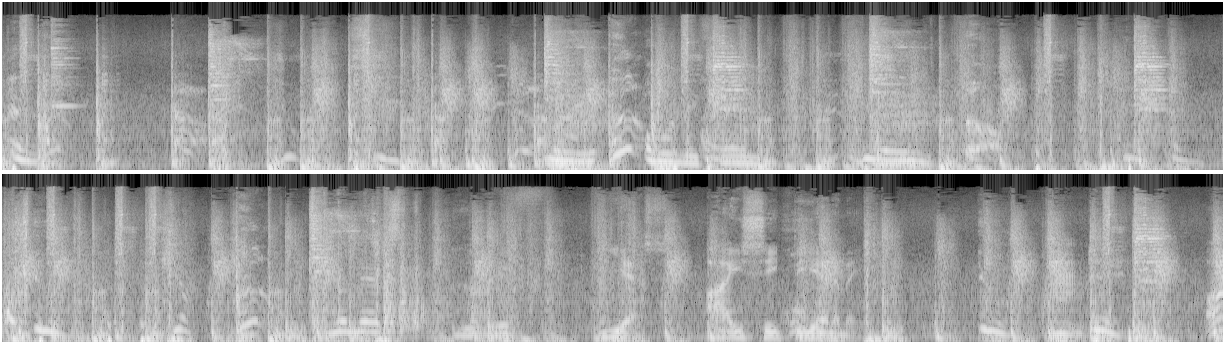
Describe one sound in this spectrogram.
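Swords clash and strike again and again in a fight.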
